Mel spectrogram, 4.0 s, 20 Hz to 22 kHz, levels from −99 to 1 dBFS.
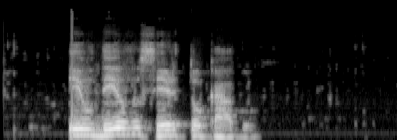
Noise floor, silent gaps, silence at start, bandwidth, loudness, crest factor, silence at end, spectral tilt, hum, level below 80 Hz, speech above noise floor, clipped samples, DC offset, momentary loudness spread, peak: -74 dBFS; none; 0.7 s; 7.6 kHz; -17 LUFS; 16 dB; 1.5 s; -6.5 dB/octave; none; -56 dBFS; 58 dB; under 0.1%; under 0.1%; 12 LU; -2 dBFS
